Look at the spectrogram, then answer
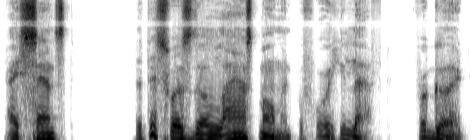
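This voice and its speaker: A man with a husky voice, a storyteller delivering scripted narration in deliberate, theatrical phrasing. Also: on the low side, big pitch swings, a little mellow, dry recording, clean studio sound. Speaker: horror story narrator and host. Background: faint music.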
